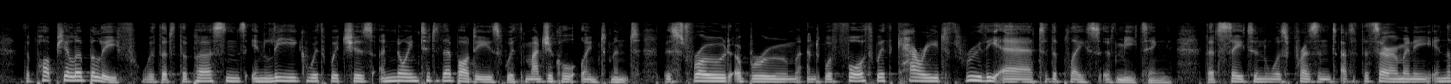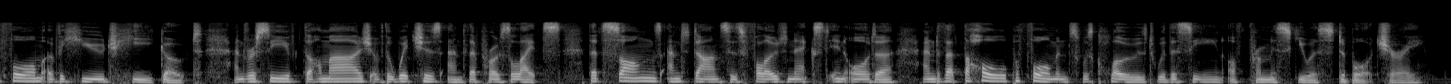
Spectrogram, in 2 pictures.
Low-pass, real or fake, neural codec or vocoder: 7.2 kHz; real; none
